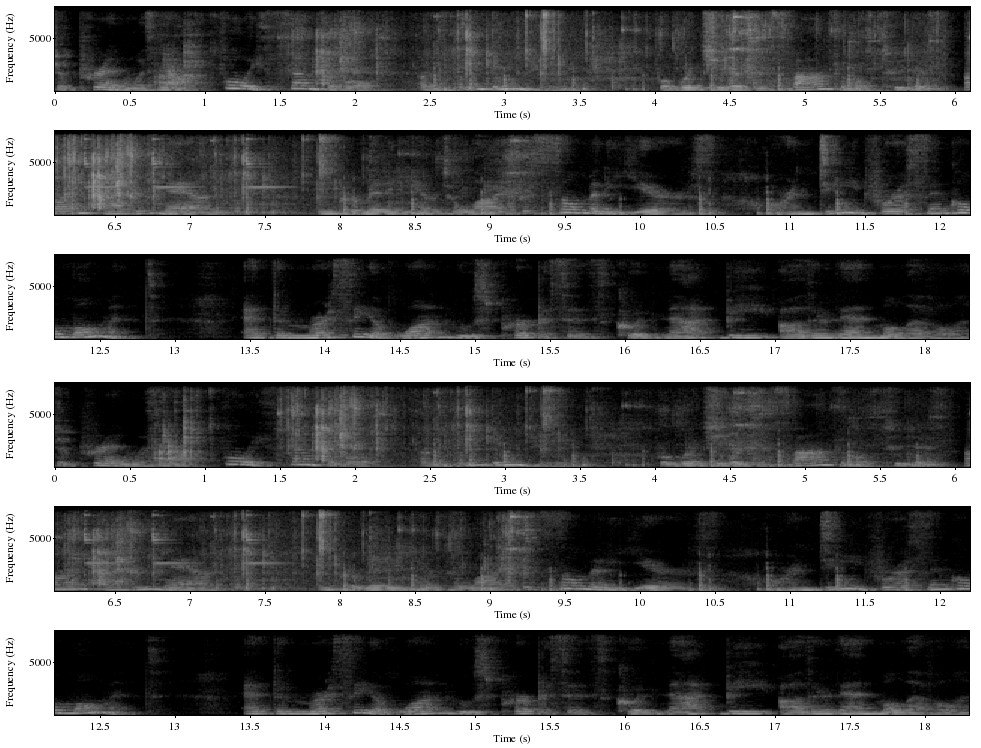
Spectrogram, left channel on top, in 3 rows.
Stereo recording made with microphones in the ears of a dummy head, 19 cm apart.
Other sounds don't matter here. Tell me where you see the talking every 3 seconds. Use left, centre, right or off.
left, left, left, left, left, centre.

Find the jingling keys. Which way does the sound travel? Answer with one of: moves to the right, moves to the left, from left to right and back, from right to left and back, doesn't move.
from right to left and back.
